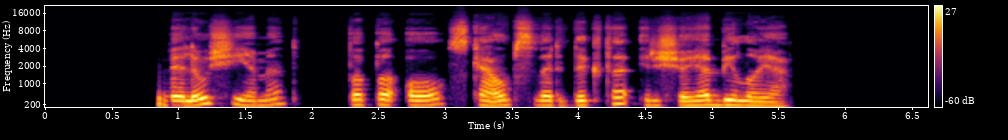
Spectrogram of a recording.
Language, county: Lithuanian, Klaipėda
